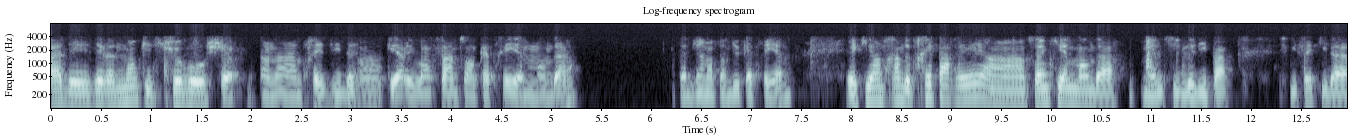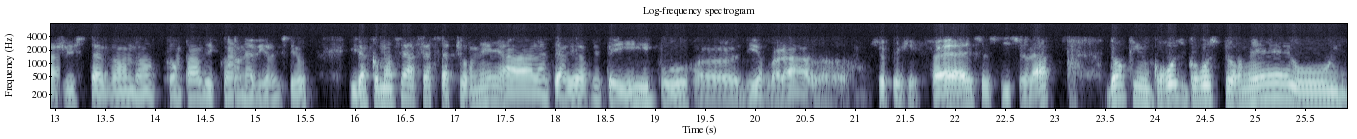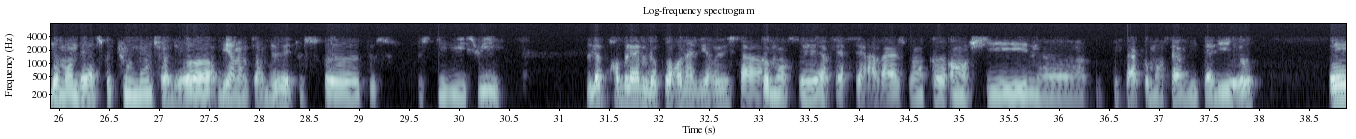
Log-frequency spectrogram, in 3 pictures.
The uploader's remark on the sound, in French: Nous avons joint par téléphone. L’un des animateurs de l’émission Nabad Nantes, le samedi sur Alternantes FM.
